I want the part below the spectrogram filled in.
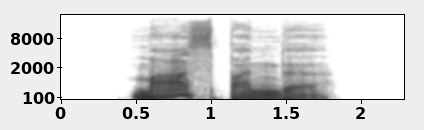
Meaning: dative singular of Maßband
- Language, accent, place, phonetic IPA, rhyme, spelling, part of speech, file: German, Germany, Berlin, [ˈmaːsbandə], -aːsbandə, Maßbande, noun, De-Maßbande.ogg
